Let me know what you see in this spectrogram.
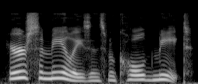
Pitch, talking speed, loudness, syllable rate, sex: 220 Hz, 240 wpm, -18 LUFS, 5.8 syllables/s, female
